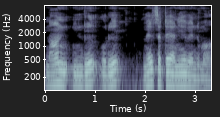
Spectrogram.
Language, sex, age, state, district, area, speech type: Tamil, male, 30-45, Tamil Nadu, Tiruchirappalli, rural, read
